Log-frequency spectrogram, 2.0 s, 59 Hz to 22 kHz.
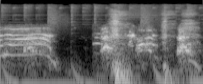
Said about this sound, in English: these dogs are barking 24/7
